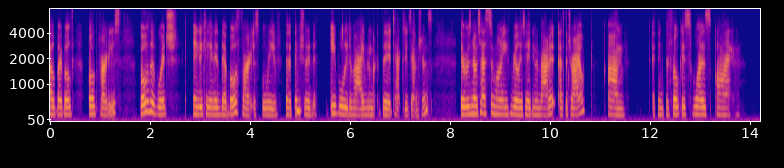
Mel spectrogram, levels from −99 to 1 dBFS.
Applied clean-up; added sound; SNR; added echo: neural diffusion model UNIVERSE++.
